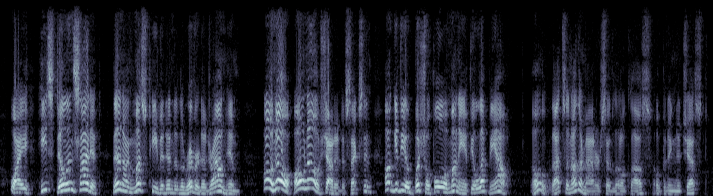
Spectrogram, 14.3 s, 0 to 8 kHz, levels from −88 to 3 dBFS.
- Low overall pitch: No, medium, 165 Hz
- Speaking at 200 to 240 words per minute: Yes, fast, 205 wpm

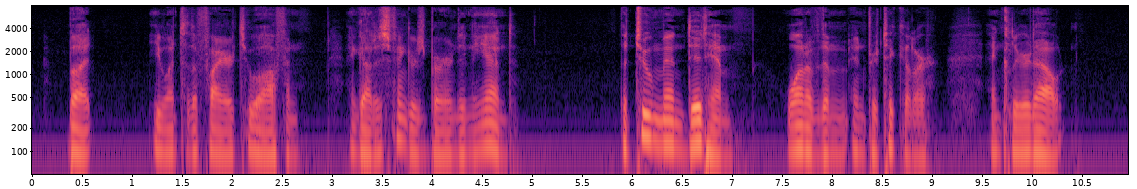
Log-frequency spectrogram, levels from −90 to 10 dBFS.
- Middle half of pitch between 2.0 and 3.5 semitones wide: Yes, narrow, 2.6 semitones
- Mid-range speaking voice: No, very low, 95 Hz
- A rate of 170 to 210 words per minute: No, average, 160 wpm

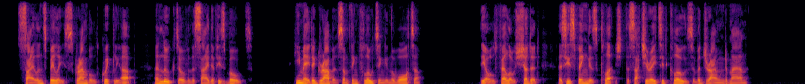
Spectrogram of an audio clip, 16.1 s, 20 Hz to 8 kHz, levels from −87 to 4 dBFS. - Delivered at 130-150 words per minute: Yes, average, 140 wpm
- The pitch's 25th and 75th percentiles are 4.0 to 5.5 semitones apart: Yes, average, 4.6 semitones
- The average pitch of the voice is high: No, low, 110 Hz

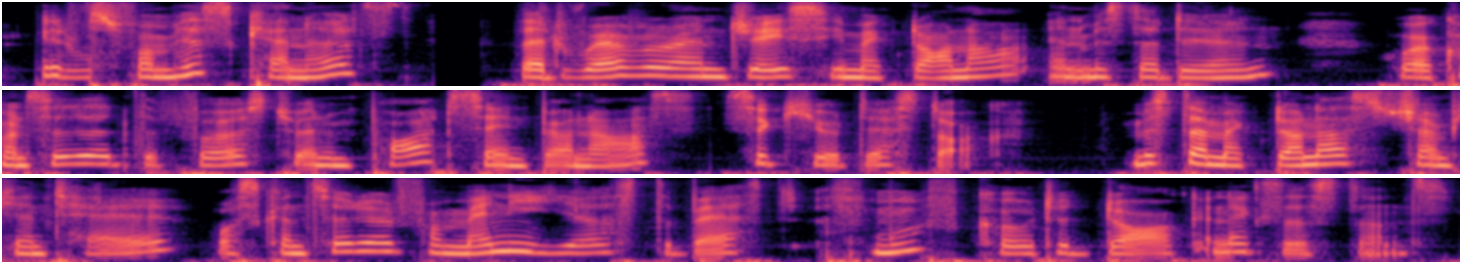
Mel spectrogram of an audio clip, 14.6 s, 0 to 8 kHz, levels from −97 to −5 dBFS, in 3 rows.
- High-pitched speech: Yes, high, 230 Hz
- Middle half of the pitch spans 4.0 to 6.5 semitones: No, average, 3.3 semitones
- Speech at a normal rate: Yes, average, 175 wpm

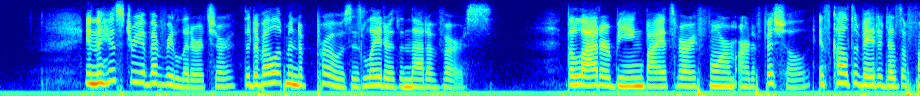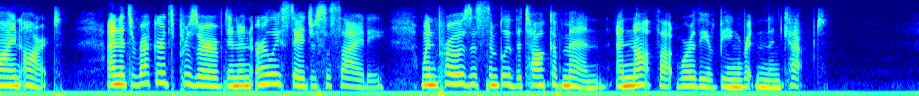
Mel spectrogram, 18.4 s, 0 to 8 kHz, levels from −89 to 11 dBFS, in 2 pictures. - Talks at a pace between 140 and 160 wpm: No, average, 185 wpm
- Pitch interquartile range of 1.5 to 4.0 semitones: Yes, average, 3.7 semitones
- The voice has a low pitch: No, high, 225 Hz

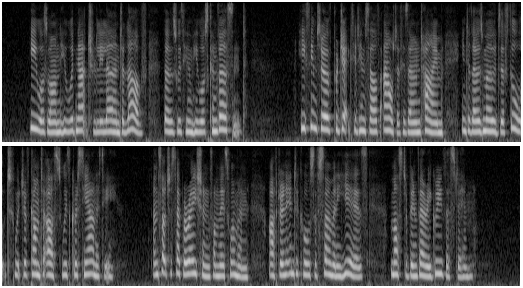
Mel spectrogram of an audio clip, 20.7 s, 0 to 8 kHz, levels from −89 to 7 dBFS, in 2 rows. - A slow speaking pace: No, average, 170 wpm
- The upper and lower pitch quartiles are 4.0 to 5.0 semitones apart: No, average, 2.7 semitones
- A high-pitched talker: Yes, high, 235 Hz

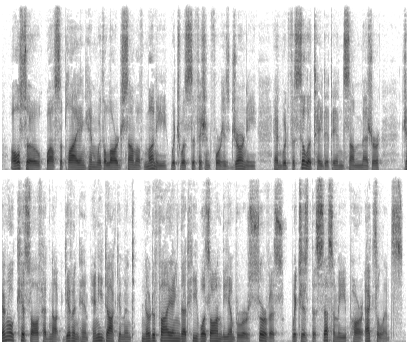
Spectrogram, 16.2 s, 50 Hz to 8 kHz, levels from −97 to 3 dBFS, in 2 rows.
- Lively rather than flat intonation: No, average, 3.8 semitones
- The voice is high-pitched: No, low, 105 Hz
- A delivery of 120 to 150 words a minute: No, average, 165 wpm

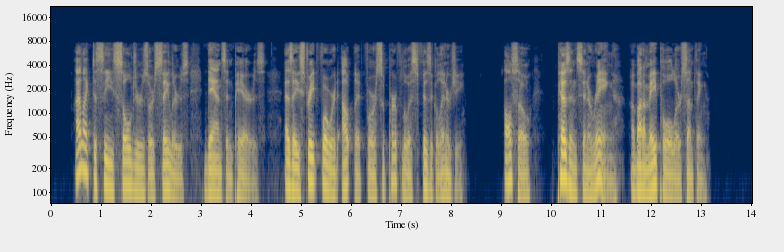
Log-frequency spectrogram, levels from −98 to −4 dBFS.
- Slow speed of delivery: Yes, slow, 120 wpm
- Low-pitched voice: Yes, very low, 95 Hz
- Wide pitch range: Yes, wide, 6.4 semitones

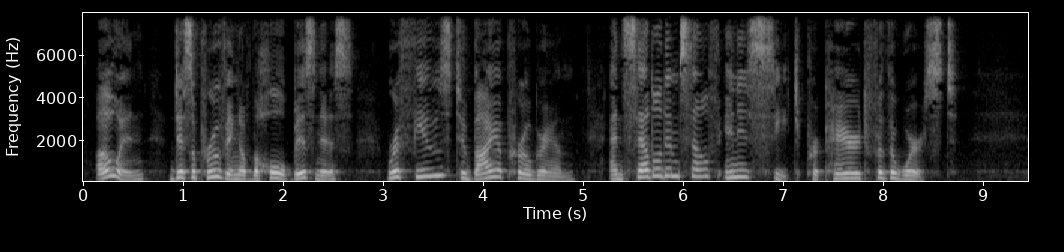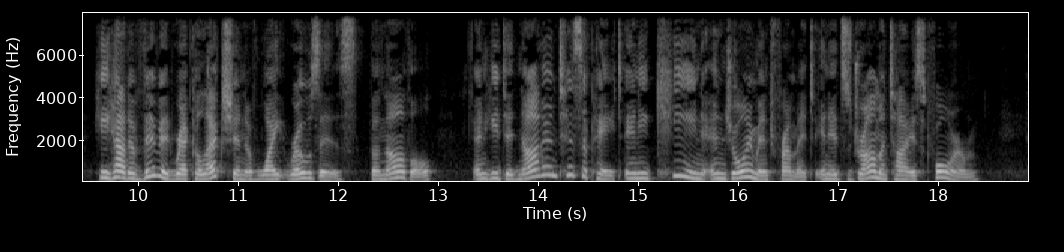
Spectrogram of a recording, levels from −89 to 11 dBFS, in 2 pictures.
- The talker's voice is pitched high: Yes, high, 235 Hz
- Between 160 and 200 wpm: No, average, 145 wpm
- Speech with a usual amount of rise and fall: No, wide, 6.5 semitones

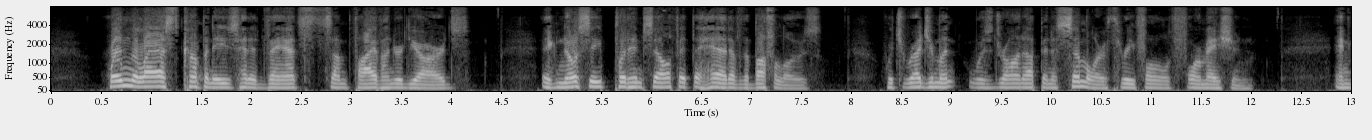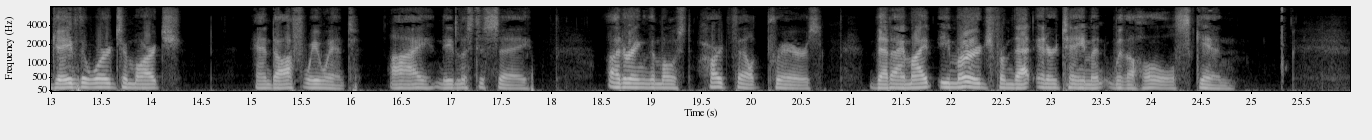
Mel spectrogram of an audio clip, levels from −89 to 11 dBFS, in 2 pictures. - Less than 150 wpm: Yes, average, 140 wpm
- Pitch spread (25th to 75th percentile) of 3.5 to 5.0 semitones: No, average, 2.9 semitones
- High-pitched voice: No, low, 135 Hz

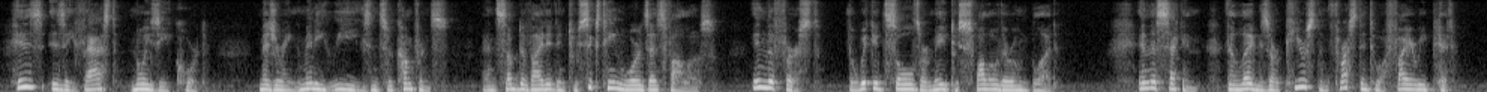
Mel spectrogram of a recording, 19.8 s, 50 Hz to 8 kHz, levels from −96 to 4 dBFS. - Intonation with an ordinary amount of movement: Yes, average, 4.0 semitones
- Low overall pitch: No, medium, 145 Hz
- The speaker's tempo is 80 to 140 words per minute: Yes, slow, 135 wpm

